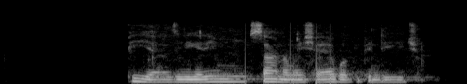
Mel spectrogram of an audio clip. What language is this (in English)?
Swahili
